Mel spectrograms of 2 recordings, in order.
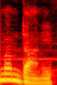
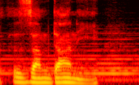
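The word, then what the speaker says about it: Mamdani: Zoran Mdani, New York City mayoral candidate, clapped back after the White House mispronounced his name as Zamani in a viral Tik Tok set to hollowback girl.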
